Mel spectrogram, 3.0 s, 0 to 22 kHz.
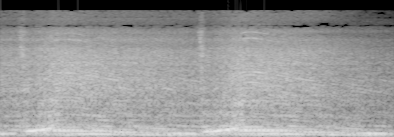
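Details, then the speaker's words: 2002 Dodge Ram 3500 utility truck, 5.9L V8 gas, automatic, 122,000 miles: two quick throttle blips, pitch climbing cleanly and dropping back to steady smooth idle without stumbles or knocks; responsive, normal revving. "very responsive revs up nice and idle smooth"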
